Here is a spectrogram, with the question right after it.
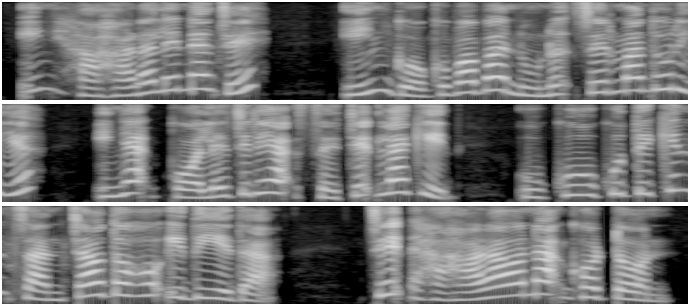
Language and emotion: Santali, surprised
